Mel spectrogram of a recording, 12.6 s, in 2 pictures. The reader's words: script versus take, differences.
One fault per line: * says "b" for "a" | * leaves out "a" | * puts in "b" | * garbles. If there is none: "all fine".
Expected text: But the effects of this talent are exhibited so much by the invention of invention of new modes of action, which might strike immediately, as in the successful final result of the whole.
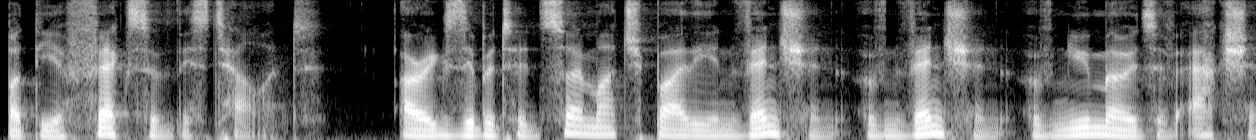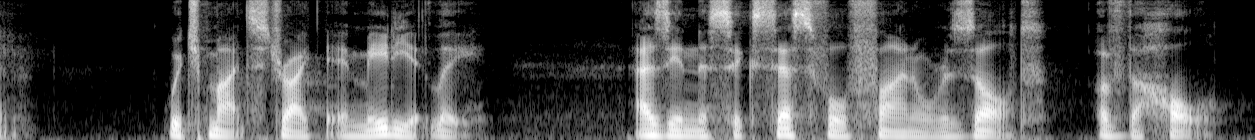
all fine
